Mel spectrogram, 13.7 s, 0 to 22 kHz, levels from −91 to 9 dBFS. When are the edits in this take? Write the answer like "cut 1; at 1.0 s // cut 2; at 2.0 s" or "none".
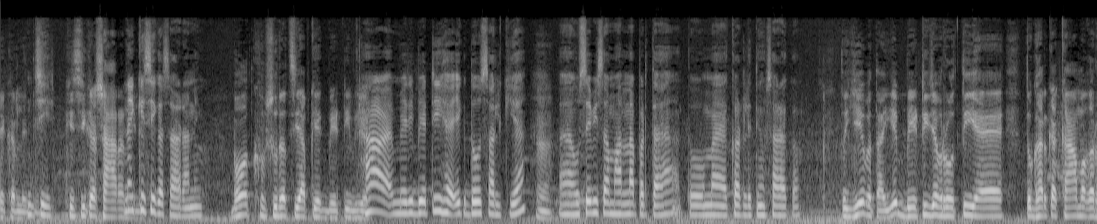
none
